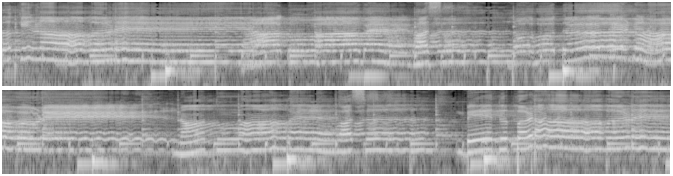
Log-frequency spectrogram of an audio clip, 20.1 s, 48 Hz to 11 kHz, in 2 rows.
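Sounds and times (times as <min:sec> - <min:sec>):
person singing hymn: 0:00.0 - 0:11.2
harmonium chords: 0:00.0 - 0:20.0.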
